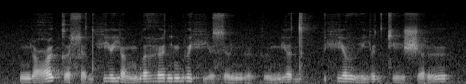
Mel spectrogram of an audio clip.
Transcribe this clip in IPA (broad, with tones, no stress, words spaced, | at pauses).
ɲø˩ʕʉ˥kə˩ɬə˩d fʲø˥jœ˩mbə˥ ɦø˥dmbʉ˥fʲø˩ zø˩ɲø˩kʉ˩mʲə˥d | fʲœ˥ vi˩jʉ˥dci˩ ʃə˩ ɾʉ˥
